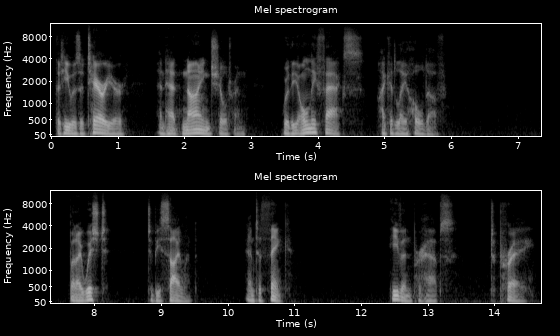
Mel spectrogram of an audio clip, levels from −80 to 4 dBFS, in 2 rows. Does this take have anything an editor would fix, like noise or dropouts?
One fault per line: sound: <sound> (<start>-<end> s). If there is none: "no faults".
no faults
